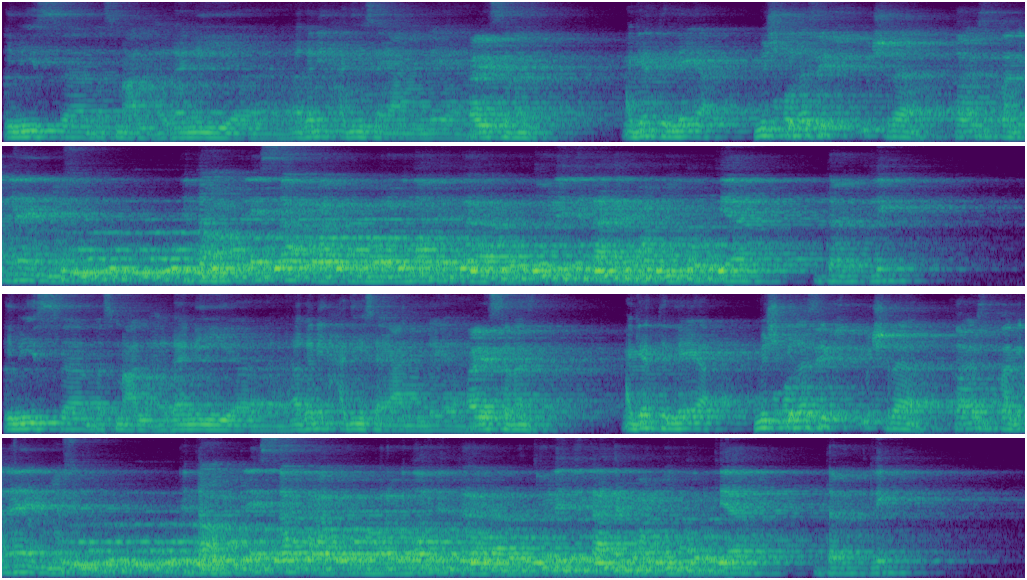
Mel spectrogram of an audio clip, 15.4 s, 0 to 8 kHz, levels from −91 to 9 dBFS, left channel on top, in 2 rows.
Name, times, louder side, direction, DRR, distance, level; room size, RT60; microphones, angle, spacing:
voice 1, 0.0-4.1 4.7-5.3 5.6-8.2 9.1-9.4, right 2 dB, 25° right, 1 dB, 0.5 m, -27 dB
voice 2, 5.7-6.3 7.1-8.3 9.0-13.3 13.8-14.3, right 1 dB, 40° right, -5 dB, 1.1 m, -26 dB
sound 1, 8.1-13.1, left 1 dB, 25° left, 0.9 m, -20 dB
5.8 x 3.8 x 4.8 m, 2.2 s
head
